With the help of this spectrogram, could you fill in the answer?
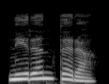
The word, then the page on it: ನಿರಂತರ: Kannada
